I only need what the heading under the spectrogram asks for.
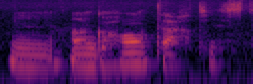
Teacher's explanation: Yeah, this one's interesting because it's actually a T sound. When it's a D, and you get that liaison, it's a T.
